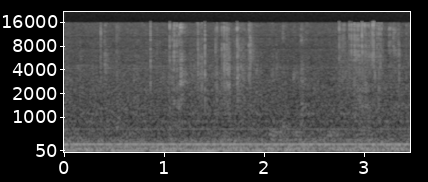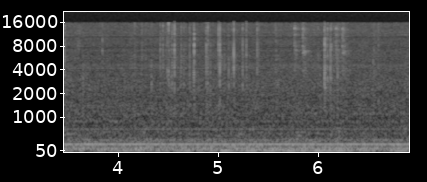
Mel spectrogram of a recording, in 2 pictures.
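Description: Plastic sterile cover on an ultrasound probe crinkling faintly in scattered rustles and clicks as the probe is slid over gel on the skin of the leg, over a steady low electrical hum from the equipment.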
